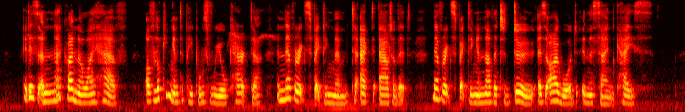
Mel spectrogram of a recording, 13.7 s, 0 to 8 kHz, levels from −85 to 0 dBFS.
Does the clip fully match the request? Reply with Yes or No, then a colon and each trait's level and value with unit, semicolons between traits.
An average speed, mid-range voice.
Yes: average, 150 wpm; medium, 180 Hz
